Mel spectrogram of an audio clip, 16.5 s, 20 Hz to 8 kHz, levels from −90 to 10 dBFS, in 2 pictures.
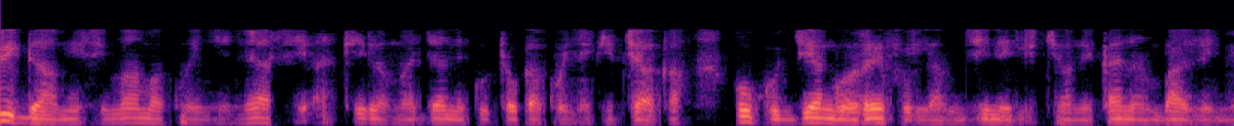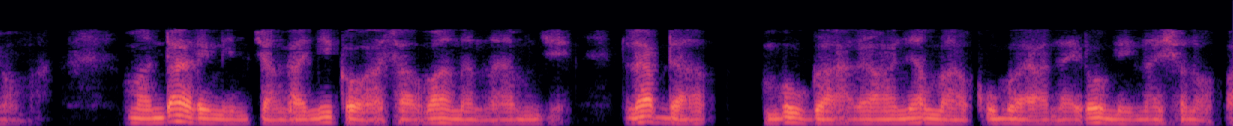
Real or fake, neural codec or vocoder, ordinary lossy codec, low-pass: fake; codec, 16 kHz in and 24 kHz out, 1.1 kbps, FireRedTTS-2 codec; AAC, 16 kbps; 7.2 kHz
